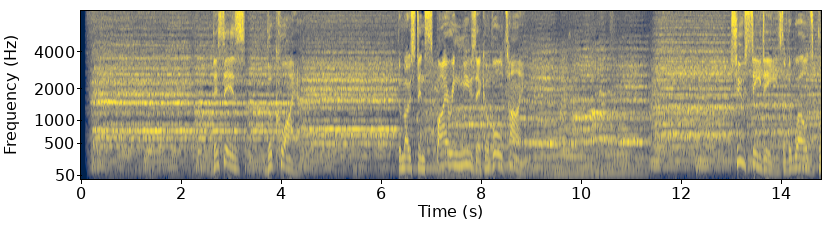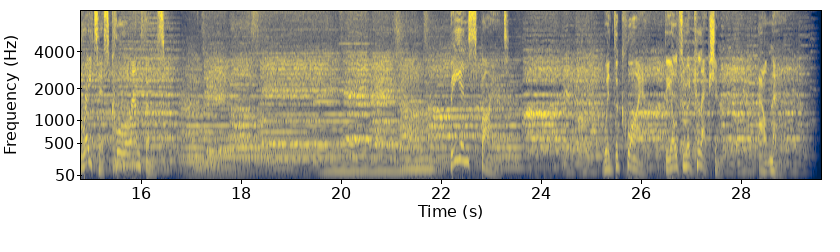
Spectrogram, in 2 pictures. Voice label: Music Commercials; reels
